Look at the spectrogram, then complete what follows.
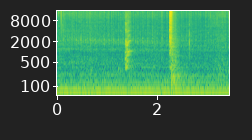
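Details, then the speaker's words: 1957 Chevrolet off the road almost 50 years, started for its first drive in 47 years: cranks right up and settles into a steady, even low rumble with no knocks or misses; healthy. "so far i am very pleased with it cranks right up and runs and idles excellent so could not be more happier with this car"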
